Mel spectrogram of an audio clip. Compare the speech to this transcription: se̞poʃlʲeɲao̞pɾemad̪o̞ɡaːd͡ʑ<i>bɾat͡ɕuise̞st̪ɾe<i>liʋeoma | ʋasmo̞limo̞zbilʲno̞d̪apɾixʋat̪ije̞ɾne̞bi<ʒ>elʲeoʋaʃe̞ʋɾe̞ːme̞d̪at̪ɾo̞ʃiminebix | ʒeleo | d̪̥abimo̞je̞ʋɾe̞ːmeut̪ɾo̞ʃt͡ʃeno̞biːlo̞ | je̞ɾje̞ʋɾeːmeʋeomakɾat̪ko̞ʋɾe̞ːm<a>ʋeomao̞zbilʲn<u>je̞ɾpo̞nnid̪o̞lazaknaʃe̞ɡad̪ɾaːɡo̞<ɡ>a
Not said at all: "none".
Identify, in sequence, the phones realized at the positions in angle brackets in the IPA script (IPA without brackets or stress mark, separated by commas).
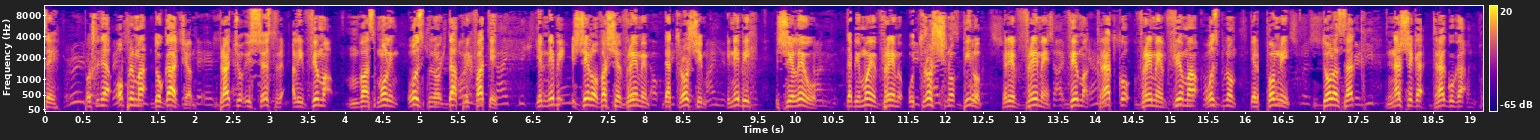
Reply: a, a, ʒ, e, o, ɡ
